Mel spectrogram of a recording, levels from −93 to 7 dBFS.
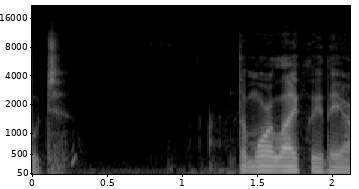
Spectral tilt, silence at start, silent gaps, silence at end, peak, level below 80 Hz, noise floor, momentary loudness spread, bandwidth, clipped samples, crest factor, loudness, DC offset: -6.5 dB/octave; 0 s; none; 0 s; -20 dBFS; -64 dBFS; -73 dBFS; 15 LU; 12 kHz; under 0.1%; 18 dB; -37 LUFS; under 0.1%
